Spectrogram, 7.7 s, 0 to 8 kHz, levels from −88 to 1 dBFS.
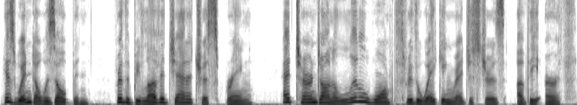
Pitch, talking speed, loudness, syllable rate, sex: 210 Hz, 170 wpm, -17 LUFS, 5.0 syllables/s, female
